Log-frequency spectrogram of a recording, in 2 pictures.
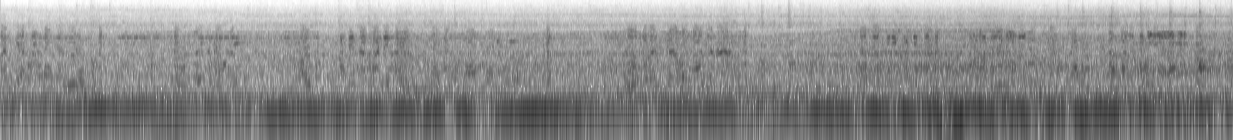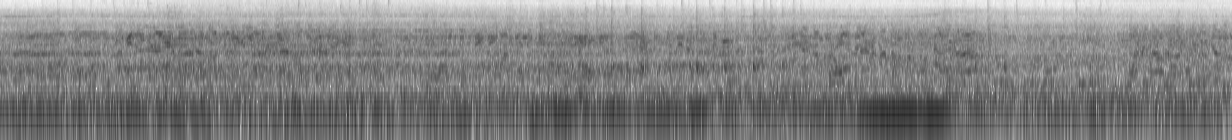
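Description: Heavy diesel engines of a mining excavator and haul truck running as the excavator loads the truck, a steady low engine hum throughout.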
